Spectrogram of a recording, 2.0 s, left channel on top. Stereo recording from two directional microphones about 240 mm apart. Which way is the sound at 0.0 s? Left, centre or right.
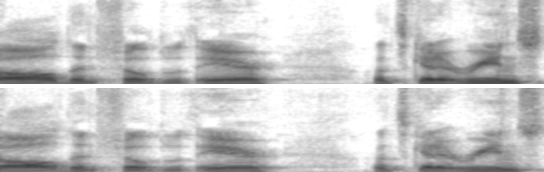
Left.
